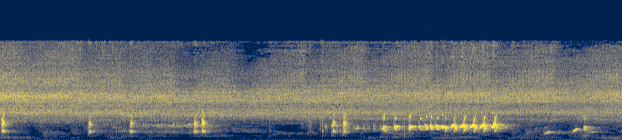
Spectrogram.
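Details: Lure recording of a wild male sooty-headed bulbul in breeding condition: sparse single notes, then a rapid chattering run of about a dozen sharp notes, followed by a few short rising whistles over low background rumble.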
